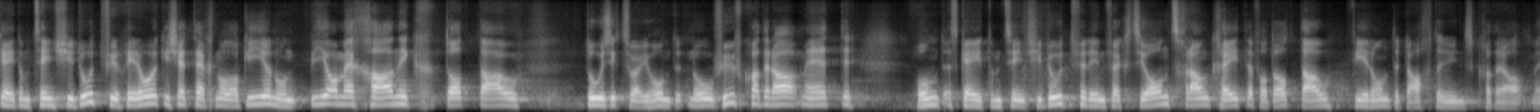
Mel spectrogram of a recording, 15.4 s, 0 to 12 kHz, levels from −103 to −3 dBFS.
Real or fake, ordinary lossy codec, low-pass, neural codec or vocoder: fake; none; none; codec, 24 kHz, 0.9 kbps, DualCodec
